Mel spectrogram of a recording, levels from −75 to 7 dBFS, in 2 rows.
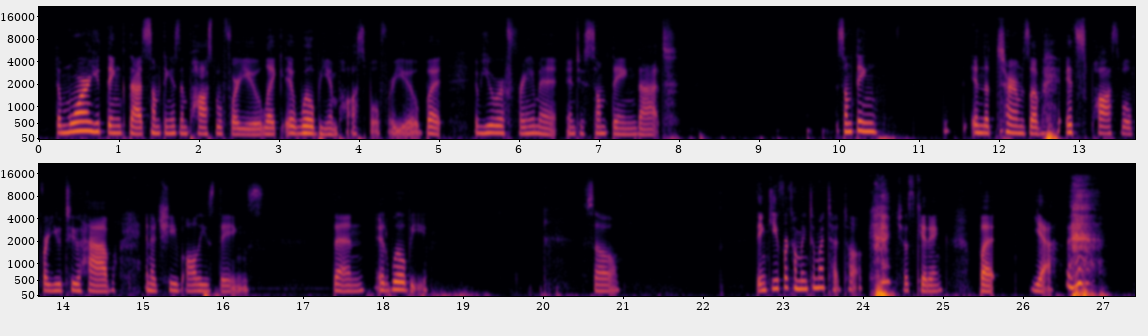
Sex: female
